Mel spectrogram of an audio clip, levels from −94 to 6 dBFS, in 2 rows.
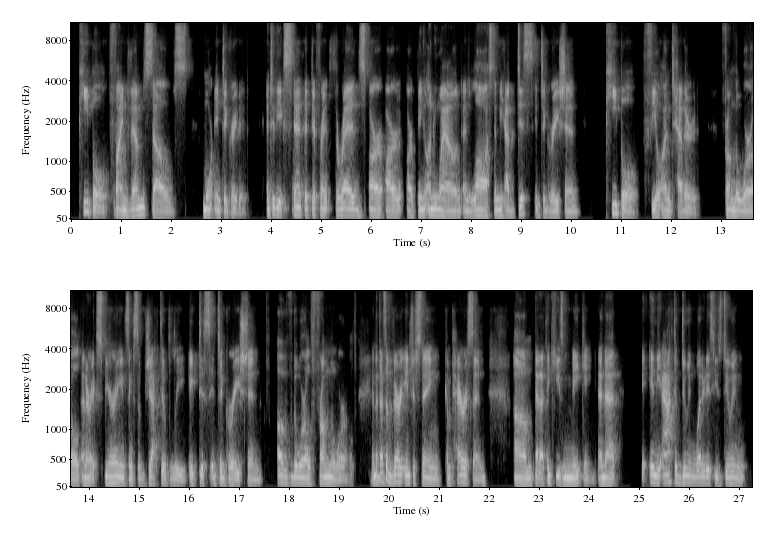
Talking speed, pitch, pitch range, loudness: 145 wpm, 95 Hz, 90-105 Hz, -24 LUFS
